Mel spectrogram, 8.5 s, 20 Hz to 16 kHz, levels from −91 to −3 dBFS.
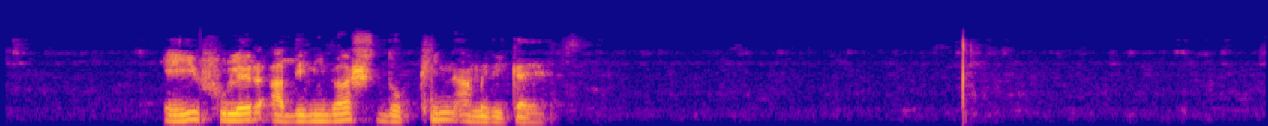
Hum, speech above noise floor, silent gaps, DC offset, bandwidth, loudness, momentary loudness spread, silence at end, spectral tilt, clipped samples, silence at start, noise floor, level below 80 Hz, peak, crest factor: none; 50 dB; none; under 0.1%; 6.8 kHz; -19 LUFS; 16 LU; 4.85 s; -6.5 dB/octave; under 0.1%; 1.1 s; -69 dBFS; -62 dBFS; -2 dBFS; 22 dB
